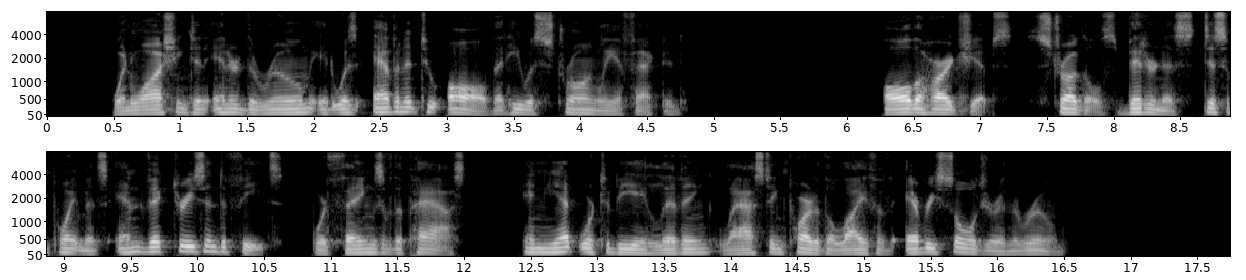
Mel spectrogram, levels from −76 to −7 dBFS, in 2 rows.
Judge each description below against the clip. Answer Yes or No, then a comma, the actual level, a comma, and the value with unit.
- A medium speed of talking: Yes, average, 160 wpm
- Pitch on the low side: Yes, low, 110 Hz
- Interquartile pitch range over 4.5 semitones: No, average, 3.2 semitones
